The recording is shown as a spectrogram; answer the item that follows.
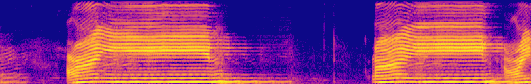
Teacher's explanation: عین یہ وسط حلق سے ادا ہوتا ہے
